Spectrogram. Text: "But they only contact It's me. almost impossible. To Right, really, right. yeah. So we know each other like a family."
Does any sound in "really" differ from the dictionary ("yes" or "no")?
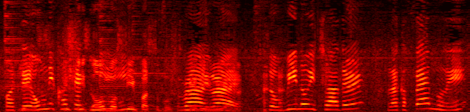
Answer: yes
